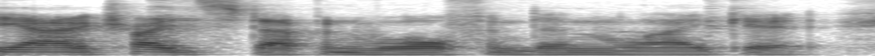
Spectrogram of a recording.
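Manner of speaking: ordinary delivery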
